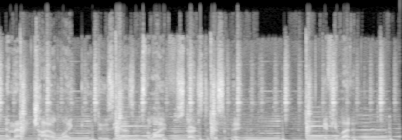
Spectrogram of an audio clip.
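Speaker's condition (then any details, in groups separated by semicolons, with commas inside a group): No condition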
